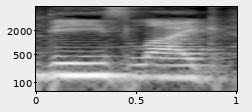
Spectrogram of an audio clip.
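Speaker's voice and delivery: normal talking voice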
